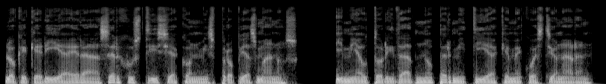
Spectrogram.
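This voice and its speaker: A man narrating a horror story in a dramatic, measured storytelling manner. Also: very deep voice, darkish tone, breathy edge, no room sound, studio quality.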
